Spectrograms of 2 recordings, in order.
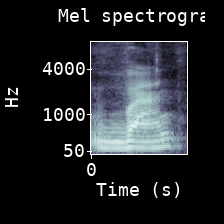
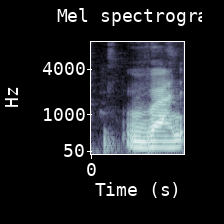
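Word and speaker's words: when: जैसे वैन इसको बहुत लोग वेन बोल देते हैं। रॉन्ग वैन वैन इसको बोलते हैं वैन।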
